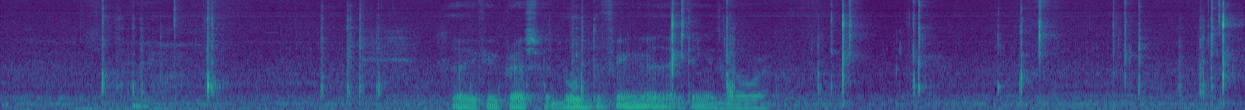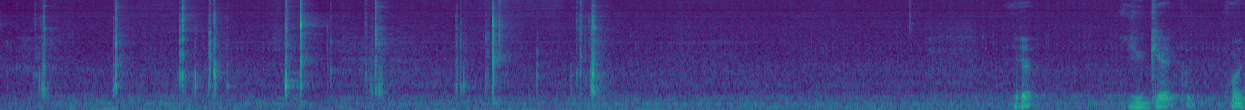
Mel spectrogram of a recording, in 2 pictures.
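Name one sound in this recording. A push light clicks sharply as it is pressed on and off.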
